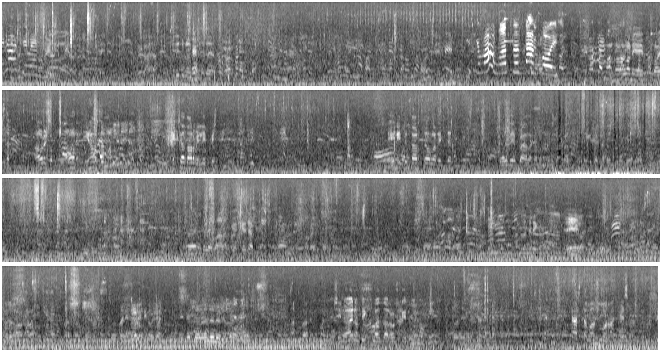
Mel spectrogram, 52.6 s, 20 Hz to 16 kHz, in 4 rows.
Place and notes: People hanging around a ice cream stand at Nallikari beach during the first proper summer weekend of 2020. Zoom H5 with default X/Y module.
Manner-Suomi, Suomi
